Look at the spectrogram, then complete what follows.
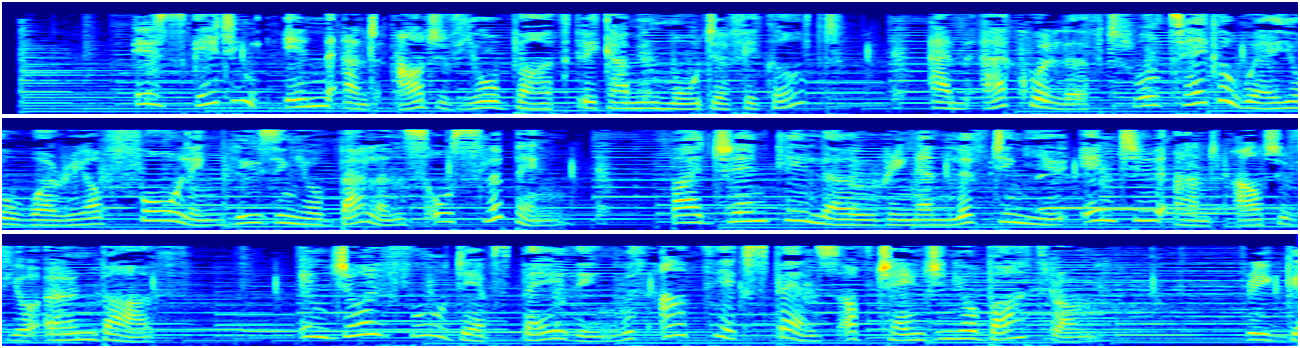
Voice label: TV Commercial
